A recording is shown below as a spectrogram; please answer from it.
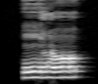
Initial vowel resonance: nasal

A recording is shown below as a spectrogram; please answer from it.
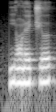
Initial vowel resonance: nasal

